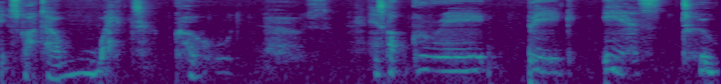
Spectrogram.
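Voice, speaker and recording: A woman whispers very slowly, often stopping for long stretches. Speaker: grandmother reading to grandchildren; former school storyteller. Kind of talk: children's storytime reading. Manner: warm, playful, expressive, interactive.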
